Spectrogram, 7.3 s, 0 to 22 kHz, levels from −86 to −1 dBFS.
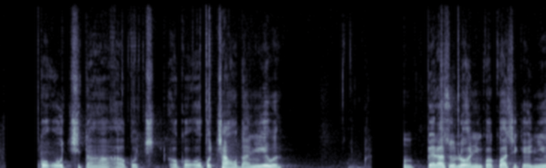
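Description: Clipped start after a pause at 0.39 s and again at 5.28 s: both times the output device appears to have dropped into a sleep state during silence, so the first 112 ms and then 101 ms of speech are lost while it wakes. The first follows 0.39 s of silence at the very start, the second a 0.4 s pause. Each time the speech bursts in abruptly, missing its opening sounds.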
